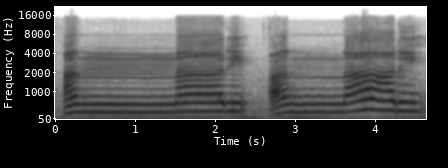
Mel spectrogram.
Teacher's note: hati-hati roknya rok tarkik karena roknya harokatnya kasroh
